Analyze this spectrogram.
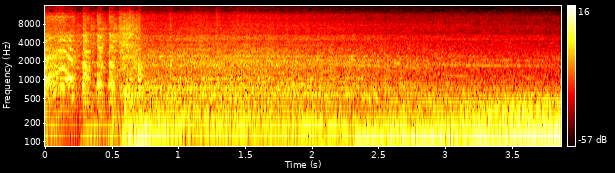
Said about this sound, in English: OK, so we'll just start the car.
